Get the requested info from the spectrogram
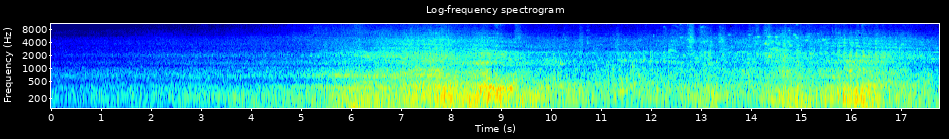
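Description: Freight train passing close by: a rumble that builds to a peak about eight seconds in, then the wagons' wheels clattering rhythmically over the rail joints, with a second surge near the end.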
